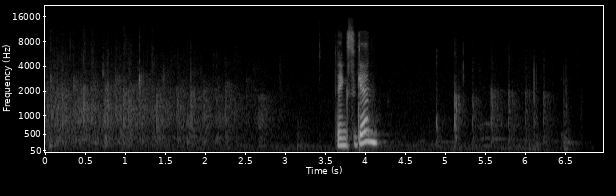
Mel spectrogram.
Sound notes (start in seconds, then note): 2.4 applause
